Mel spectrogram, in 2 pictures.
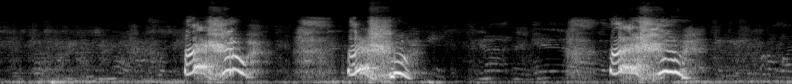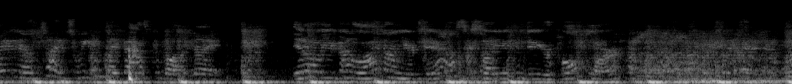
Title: The sneezing in the background was me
